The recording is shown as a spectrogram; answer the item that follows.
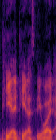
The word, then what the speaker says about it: Papsby: You can find me on Twitter, Letterboxd, TikTok, Hinge, OnlyFans, at PAPSBY, at PAPSBY. That's at Papsby. It rhymes with Don's Plum.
